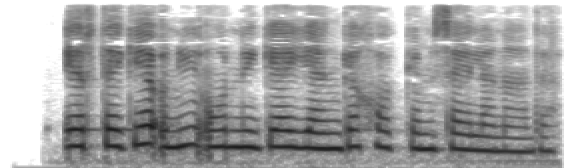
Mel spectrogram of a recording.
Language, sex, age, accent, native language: Uzbek, female, 30-39, Farg'ona, Uzbek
